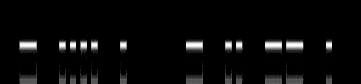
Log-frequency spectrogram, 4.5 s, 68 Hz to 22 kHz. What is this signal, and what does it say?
Morse code, heard as a keyed tone, about 18 wpm, spaced as for 15 wpm, 1000 Hz. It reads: THE TIME
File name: qotdfiles / 15wpm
